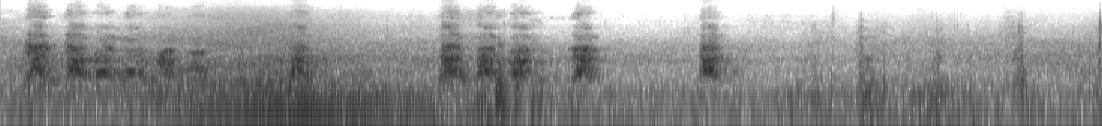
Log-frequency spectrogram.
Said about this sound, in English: The doggy's mad at me.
